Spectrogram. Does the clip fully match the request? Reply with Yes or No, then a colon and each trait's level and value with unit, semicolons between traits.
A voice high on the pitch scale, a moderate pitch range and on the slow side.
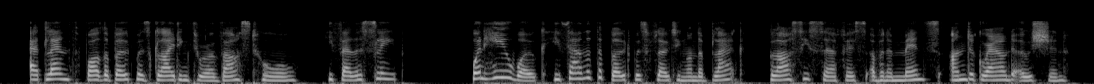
No: high, 205 Hz; average, 3.5 semitones; average, 185 wpm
